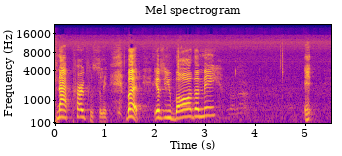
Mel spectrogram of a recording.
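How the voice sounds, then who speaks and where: Her pace is fairly slow. A woman speaks at a high pitch with a bright, sharp tone. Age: 70s. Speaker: interviewee, aunt of host. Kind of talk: testimony.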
